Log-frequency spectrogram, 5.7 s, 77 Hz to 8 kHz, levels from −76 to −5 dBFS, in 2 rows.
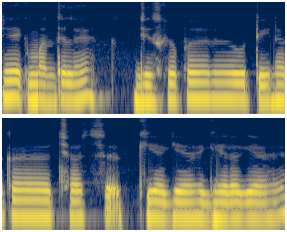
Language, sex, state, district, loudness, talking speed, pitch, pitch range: Hindi, male, Chhattisgarh, Sukma, -13 LUFS, 170 wpm, 130 Hz, 125-140 Hz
